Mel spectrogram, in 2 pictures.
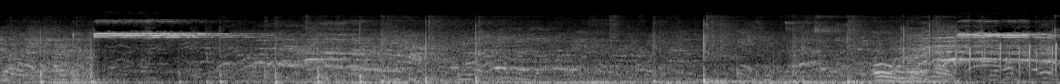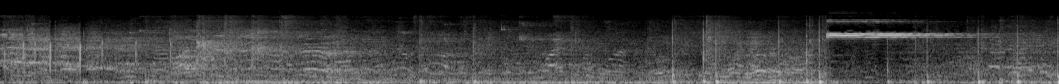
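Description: A referee's whistle blows in short sharp bursts.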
